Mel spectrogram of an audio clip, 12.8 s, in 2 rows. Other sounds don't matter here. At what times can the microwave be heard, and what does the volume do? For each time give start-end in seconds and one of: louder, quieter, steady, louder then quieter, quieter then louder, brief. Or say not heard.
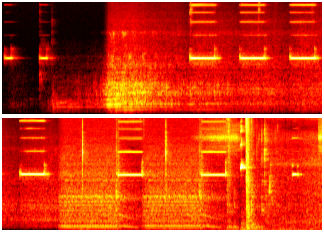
0.0-12.7 steady.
